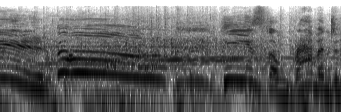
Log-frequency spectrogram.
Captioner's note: laughs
